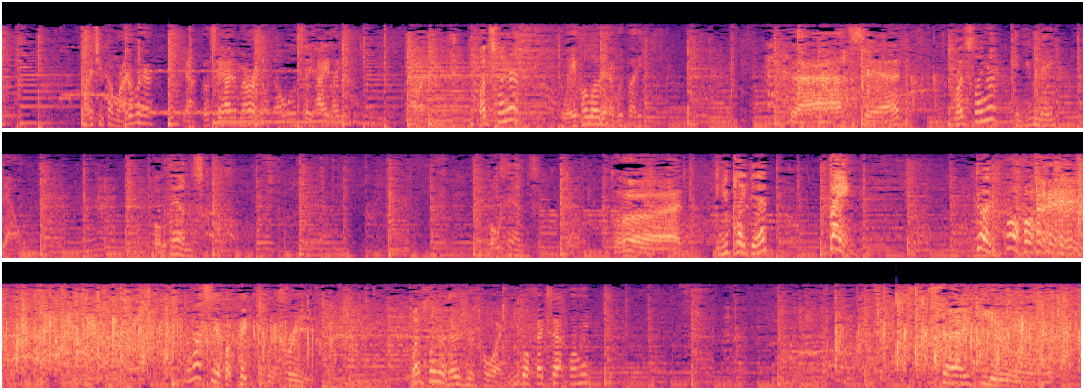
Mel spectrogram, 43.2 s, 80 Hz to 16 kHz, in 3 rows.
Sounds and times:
Music: 0:00.0 - 0:43.2
Speech: 0:20.9 - 0:24.7, 0:41.2 - 0:42.8.

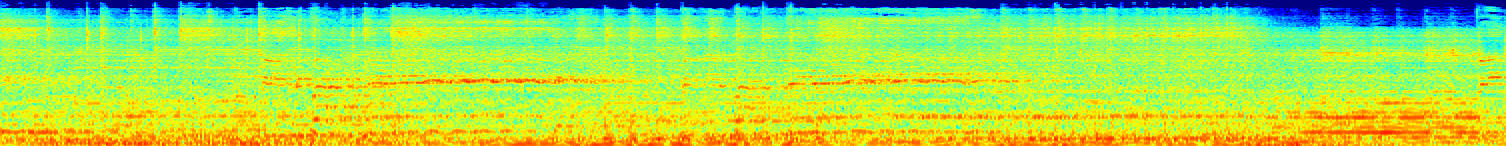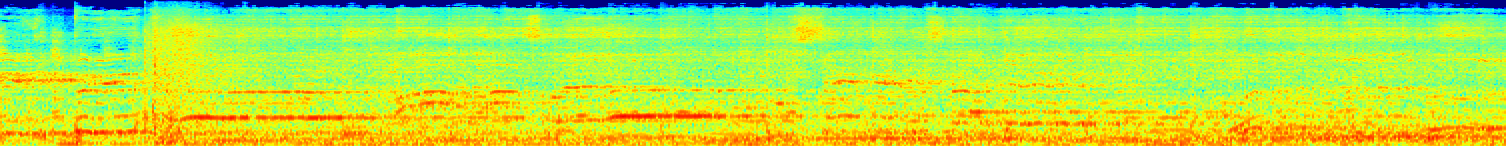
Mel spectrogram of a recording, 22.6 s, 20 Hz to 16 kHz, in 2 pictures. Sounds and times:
Music: 0:00.0 - 0:22.5.

